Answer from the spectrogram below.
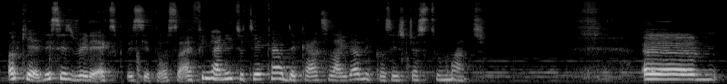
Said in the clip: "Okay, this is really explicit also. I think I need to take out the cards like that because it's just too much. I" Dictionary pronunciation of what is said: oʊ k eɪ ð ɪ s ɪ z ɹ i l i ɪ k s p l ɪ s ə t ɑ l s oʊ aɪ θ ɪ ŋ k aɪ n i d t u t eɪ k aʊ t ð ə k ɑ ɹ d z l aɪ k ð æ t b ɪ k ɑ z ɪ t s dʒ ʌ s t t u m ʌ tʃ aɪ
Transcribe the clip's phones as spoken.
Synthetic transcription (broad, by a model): oʊ k eɪ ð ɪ s ɪ z ɹ i l i ɪ k s p l ɪ s ə t ɑ l s oʊ aɪ θ ɪ ŋ k aɪ n i d t u t eɪ k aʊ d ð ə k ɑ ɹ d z l aɪ k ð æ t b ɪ k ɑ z ɪ t s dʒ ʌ s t t u m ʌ tʃ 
